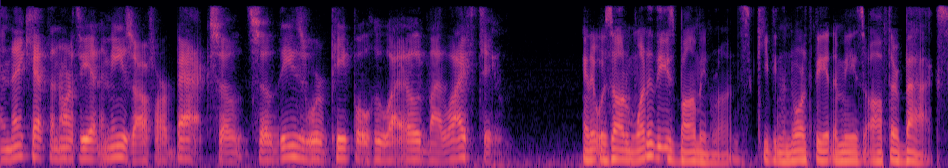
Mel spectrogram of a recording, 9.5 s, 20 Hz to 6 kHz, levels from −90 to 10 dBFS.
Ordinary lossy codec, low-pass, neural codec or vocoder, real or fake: MP3, 48 kbps; 5.4 kHz; vocoder, 22.05 kHz, 80 mel bands, WaveNeXt; fake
